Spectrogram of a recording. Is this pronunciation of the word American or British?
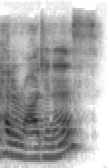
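British. The word is said with a British pronunciation.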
